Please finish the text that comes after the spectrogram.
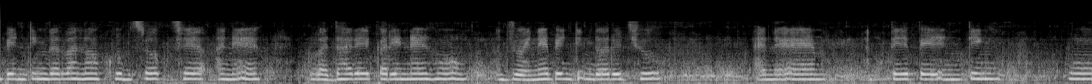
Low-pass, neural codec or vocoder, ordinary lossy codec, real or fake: none; codec, 16 kHz, 4.8 kbps, FACodec; none; fake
